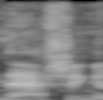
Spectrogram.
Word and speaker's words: gnashing: where there will be weeping and gnashing of teeth. Why does that word have a G at the beginning? I have no idea, all right? Then the gnashing of teeth, G-N, that's how it's spelled, by the way.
